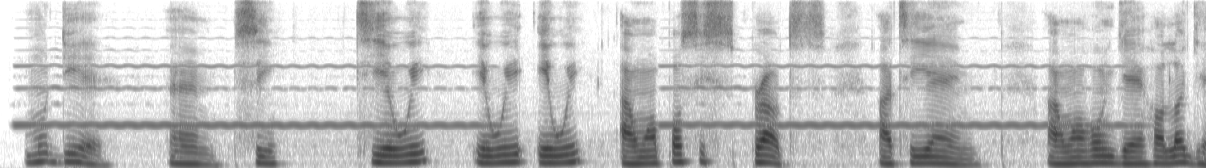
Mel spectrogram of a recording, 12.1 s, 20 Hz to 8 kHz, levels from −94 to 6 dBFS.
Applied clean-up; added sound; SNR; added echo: none; Wind instrument, woodwind instrument; 18 dB; none.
